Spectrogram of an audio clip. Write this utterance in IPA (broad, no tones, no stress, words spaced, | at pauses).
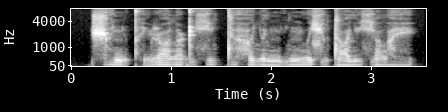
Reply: ʃə̤ɲə̰t̪ʰḭ ɭɒlɒɖə̰çeʎ tə̤hɒʎɒlʲɲḭʎ n̪uə̯ɕṵ tɒlʲeçḭə̯ lˠe̤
